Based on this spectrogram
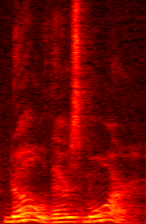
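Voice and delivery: ordinary talk, nothing marked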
